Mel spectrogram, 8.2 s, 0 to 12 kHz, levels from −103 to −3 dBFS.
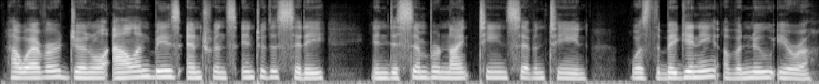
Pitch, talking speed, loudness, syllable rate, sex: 180 Hz, 130 wpm, -16 LUFS, 5.2 syllables/s, female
